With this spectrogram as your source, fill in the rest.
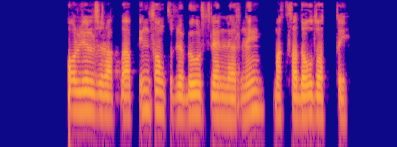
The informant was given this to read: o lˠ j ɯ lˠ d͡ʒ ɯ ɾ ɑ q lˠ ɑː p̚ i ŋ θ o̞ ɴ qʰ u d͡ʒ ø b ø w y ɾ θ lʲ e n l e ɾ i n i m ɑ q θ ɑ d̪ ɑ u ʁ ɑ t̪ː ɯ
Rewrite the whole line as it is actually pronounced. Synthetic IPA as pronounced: o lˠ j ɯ lˠ d͡ʒ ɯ ɾ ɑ q lˠ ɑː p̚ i ŋ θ o̞ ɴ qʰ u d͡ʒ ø b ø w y ɾ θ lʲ e n l e ɾ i n i m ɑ q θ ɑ d̪ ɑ u ð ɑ t̪ː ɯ

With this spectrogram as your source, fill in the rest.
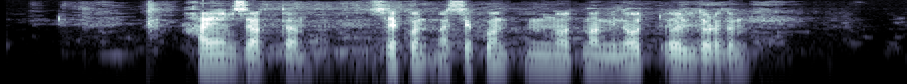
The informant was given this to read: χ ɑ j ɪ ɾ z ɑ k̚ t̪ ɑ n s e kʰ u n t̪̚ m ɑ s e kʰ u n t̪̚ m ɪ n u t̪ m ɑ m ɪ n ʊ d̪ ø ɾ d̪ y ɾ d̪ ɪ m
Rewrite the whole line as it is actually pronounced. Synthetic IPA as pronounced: χ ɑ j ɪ ɾ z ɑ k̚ t̪ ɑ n s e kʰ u n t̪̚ m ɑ s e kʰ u n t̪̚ m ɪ n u t̪ m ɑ m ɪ n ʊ t̪ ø l d̪ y ɾ d̪ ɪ m

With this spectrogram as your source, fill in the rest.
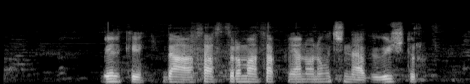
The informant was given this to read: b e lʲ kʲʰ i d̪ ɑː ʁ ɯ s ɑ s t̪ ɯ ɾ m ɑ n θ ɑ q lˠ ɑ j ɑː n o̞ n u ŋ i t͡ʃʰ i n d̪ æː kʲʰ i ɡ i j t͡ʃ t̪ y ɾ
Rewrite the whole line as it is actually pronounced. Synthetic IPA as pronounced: b e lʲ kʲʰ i d̪ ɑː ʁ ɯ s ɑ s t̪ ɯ ɾ m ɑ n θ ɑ q lˠ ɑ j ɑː n o̞ n u ŋ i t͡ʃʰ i n d̪ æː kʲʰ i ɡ y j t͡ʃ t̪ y ɾ

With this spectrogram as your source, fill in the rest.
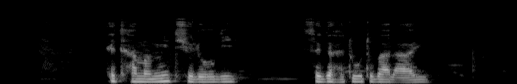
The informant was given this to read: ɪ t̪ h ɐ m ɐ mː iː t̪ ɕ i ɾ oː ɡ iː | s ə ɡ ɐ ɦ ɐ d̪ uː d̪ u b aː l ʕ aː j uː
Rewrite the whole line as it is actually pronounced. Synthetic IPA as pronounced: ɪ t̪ h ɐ m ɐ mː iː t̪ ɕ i l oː ɡ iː | s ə ɡ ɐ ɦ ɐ t̪ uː t̪ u b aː l ʕ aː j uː

